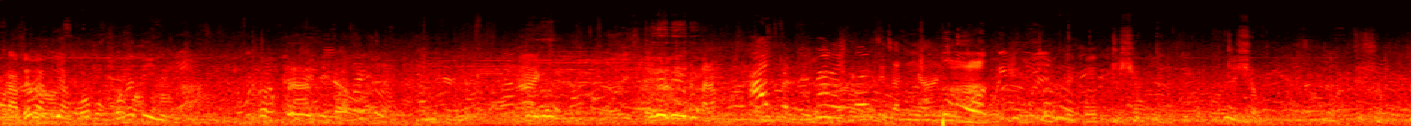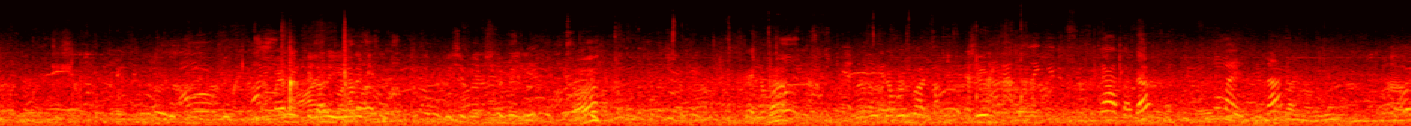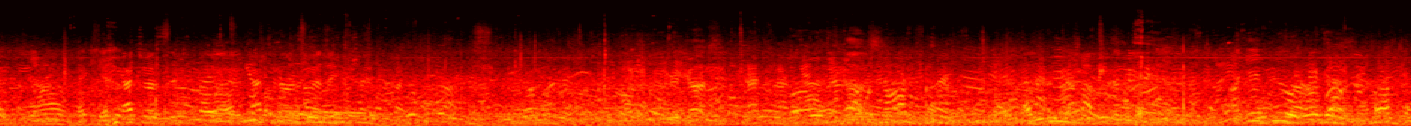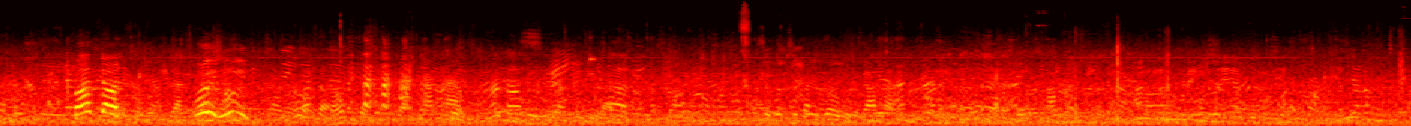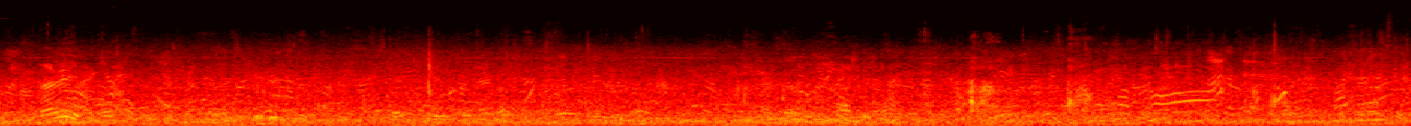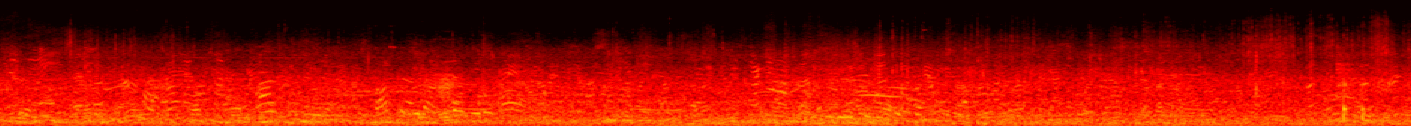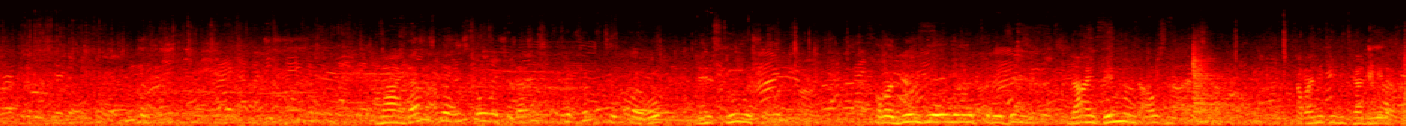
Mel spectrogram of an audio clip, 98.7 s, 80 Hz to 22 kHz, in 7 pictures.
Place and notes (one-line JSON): {"title": "Hamburg, Deutschland - Tourists drinking", "date": "2019-04-19 15:00:00", "description": "Binnenalster, Alsterpavillon. The Außenalster river is like a big lake. It’s extremely traveled by tourists. This is a short walk in the middle of a devastating mass tourism. Huge amounts of tourists drinking, people in the bars, regular calls from tourist boats.", "latitude": "53.55", "longitude": "9.99", "altitude": "4", "timezone": "Europe/Berlin"}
